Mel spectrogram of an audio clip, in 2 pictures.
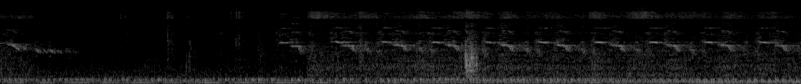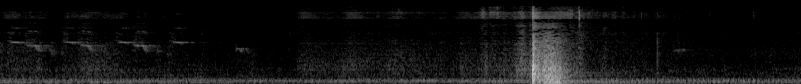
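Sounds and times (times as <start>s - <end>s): bird chirping: 0.0s - 11.2s.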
